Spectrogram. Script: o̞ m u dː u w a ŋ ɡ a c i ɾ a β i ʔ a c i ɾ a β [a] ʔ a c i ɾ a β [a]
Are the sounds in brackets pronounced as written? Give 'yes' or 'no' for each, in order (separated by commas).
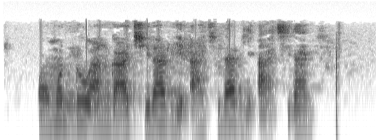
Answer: no, no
